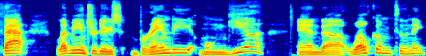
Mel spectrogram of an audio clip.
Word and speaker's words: Munguia: So with that, let me introduce Brandi Mungia, and welcome to the Nate Show, Brandi.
